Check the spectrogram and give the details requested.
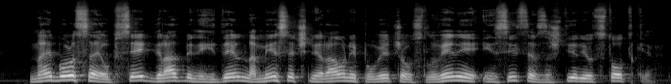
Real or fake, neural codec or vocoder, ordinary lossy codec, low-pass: real; none; none; none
